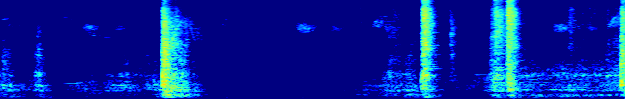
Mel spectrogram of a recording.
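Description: A few sharp knocks and clacks as a pool cue and balls are handled at the table, the loudest a little under two seconds in, with faint bird chirps between them.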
